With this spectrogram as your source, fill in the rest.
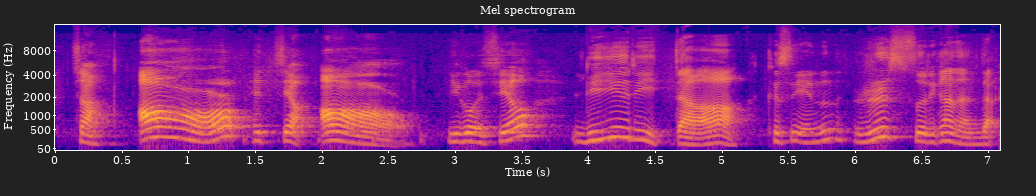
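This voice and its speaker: A woman teaching English phonics to older learners, patiently repeating each word for them to copy. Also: medium pitch.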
